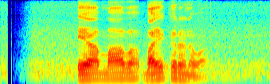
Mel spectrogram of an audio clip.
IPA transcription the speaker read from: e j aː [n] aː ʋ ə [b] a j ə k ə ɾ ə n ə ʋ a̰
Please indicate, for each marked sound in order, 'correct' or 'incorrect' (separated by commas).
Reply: incorrect, correct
